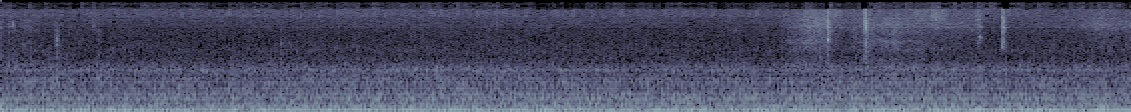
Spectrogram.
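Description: Road traffic rumbles steadily with a low continuous engine drone from passing cars, near and unbroken, with a few faint clicks toward the end.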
